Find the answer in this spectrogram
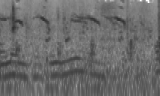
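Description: Chickens clucking in a low, wavering run, with about five short high falling calls over it.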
